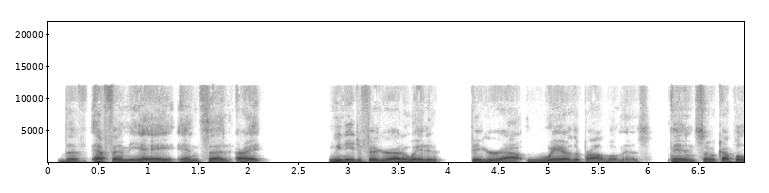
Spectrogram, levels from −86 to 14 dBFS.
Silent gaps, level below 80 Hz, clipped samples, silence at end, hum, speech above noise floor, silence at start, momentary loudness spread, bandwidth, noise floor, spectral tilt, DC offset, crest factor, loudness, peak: 2.22-2.80 s, 3.98-4.23 s, 6.06-6.19 s; -74 dBFS; under 0.1%; 0 s; none; over 69 dB; 0.1 s; 7 LU; 12.5 kHz; under -90 dBFS; -7.5 dB/octave; under 0.1%; 16 dB; -22 LUFS; -6 dBFS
